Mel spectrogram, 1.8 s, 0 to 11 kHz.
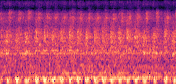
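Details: Honda Wave 125R that sat for 3 years with a no-start and low compression, after repair: an even, steady single-cylinder putter at idle with no misses or knocks. It idles normally.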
